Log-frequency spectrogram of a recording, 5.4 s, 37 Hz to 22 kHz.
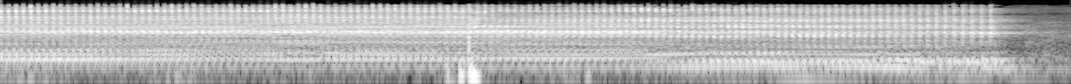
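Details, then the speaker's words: Honda Odyssey FL250 ATV under restoration: on key-on, a steady high buzz for about five seconds then a clean cutoff, the fuel pump pressurizing the fuel lines normally. "That noise you heard was the fuel pump pressurizing the fuel lines."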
